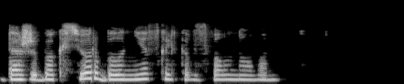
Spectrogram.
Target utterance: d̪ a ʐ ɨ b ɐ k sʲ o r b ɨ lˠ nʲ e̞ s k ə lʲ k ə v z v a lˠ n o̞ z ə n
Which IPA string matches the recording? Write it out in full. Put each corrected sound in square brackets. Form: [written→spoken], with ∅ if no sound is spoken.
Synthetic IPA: d̪ a ʐ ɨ b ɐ k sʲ o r b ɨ lˠ nʲ e̞ s k ə lʲ k ə v z v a lˠ n o̞ [z→v] ə n

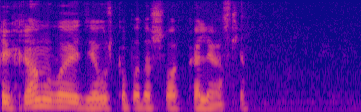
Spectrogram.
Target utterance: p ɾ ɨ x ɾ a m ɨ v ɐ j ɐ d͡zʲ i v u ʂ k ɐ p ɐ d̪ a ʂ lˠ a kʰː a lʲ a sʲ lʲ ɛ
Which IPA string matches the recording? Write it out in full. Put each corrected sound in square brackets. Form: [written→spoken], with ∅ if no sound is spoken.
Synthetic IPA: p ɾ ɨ x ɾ a m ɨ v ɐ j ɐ d͡zʲ [i→ɛ] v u ʂ k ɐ p ɐ d̪ a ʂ lˠ a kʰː a lʲ a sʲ lʲ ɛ

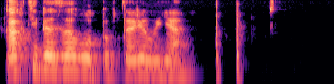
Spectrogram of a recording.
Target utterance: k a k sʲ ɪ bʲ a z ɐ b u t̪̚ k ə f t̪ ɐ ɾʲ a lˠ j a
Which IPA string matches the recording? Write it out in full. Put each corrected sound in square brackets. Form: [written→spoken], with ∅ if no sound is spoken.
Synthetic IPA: k a k [sʲ→tʲ] ɪ bʲ a z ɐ [b→v] u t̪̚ [k→p] ə f t̪ ɐ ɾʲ [a→i] lˠ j a

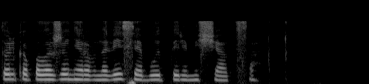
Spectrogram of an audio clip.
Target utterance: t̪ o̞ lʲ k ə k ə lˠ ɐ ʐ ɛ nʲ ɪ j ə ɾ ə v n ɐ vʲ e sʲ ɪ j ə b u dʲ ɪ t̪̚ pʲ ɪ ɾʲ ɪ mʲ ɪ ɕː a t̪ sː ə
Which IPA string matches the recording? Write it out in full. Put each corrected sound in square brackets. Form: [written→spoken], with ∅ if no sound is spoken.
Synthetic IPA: t̪ o̞ lʲ k ə [k→p] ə lˠ ɐ ʐ ɛ nʲ ɪ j ə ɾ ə v n ɐ vʲ e sʲ ɪ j ə b u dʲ ɪ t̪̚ pʲ ɪ ɾʲ ɪ mʲ ɪ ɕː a t̪ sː ə

